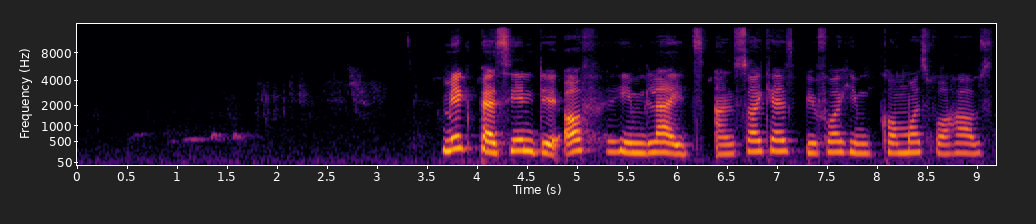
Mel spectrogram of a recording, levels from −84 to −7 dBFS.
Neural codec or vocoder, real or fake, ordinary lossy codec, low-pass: none; real; none; 14.4 kHz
